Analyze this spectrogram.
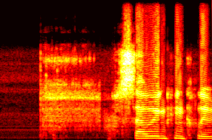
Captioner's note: breathy exhale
